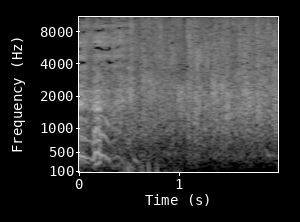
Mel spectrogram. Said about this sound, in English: So let's clap for them again.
